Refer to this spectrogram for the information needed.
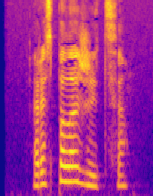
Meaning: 1. to settle oneself, to make oneself comfortable 2. to camp, to set up a camp, to take up a position 3. passive of расположи́ть (raspoložítʹ)
- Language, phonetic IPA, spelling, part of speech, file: Russian, [rəspəɫɐˈʐɨt͡sːə], расположиться, verb, Ru-расположиться.ogg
